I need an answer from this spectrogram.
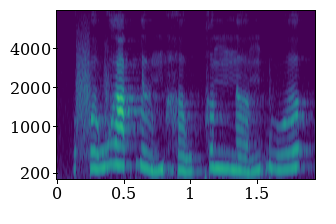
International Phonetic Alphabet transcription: f ə˧˥ w ɣ a˦˥ k̚ l ɨ˨˩˦ m h ə˨˩˦ w k ə˧ ŋ n əː˨˩˦ ŋ ɓ u˧˥ ə̯

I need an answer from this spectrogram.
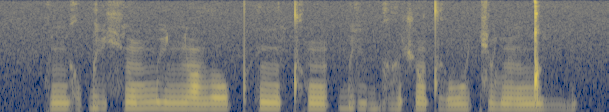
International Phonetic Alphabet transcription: ɲ ɔ̤ ɓ i ç ũ m i ɲ ɔ̃ ð o pʰ ĩ tʰ ũ ɓ i bʱ ə̃ ʃ õ t ə̤ β u c ʊ ʎ ũ ŋ͡ǃ i̤

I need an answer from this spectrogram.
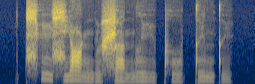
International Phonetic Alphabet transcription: t͡ɕʰ i˥˧ ɕ j ɑ˥˩ ŋ y˧˥ ʂ a˧˥ n l i˧˥ pʰ u˧˥ t̪ i˥˩ n t̪ i˩

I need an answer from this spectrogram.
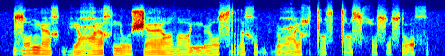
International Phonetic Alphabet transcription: zˤ ø ŋ æː χ bʱ e ʕ æ χ n ʊː ʃ æː ðˤ eː ŋ øː sˤ r i χ ʊ bʱ ʉ ʕ e χ tˤ o sˤ tˤ o sˤ χ o sˤ o sˤ ɾ o χ

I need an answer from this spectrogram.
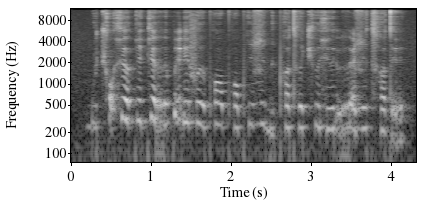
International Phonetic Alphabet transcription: b u˧˩ t͡ʃʰ ɔ̰˥˩ xʲ ɐː˥˩ k e˥˩ kʲ a˥˩ r ɘ˨˥ p ḛ˥˩ ɾʲ e˥˩ f ɘː˧˩ pʰ ɔː˧ pʰ ɔ˧˩ pʰ i˧ ɮ i˥˩ b i˩ pʰ ɐ˥˩ tʰ ɘ˥˩ t͡ʃʰ ɨ˥˩ xʲ ɨː˨˥ ɾʲ ṵ˧˩ r ɛ̰˥˩ ɮ i˧ t͡sʰ ɐ˧ t ḛ˩

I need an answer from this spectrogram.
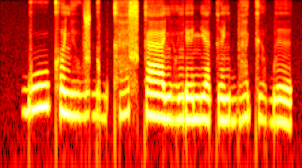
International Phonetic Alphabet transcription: ɡ uː kʰ ə lʲ ɦ ṳ z ɡ ə b kʰ æ̤ s k æː lʲ ɔ̤ lʲ ɾ ɪ nʲ æ k ɪ lʲ b æ̤ kʲ ɔ̤ b ɪ

